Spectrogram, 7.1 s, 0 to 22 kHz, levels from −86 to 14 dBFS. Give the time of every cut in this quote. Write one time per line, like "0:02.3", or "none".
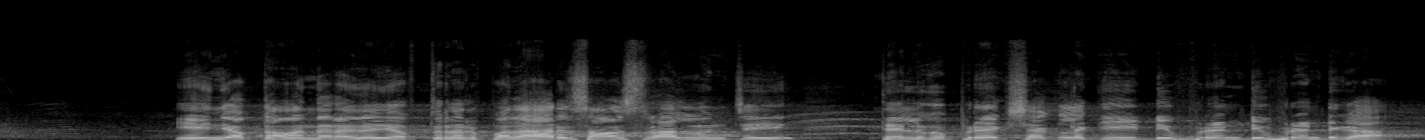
none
